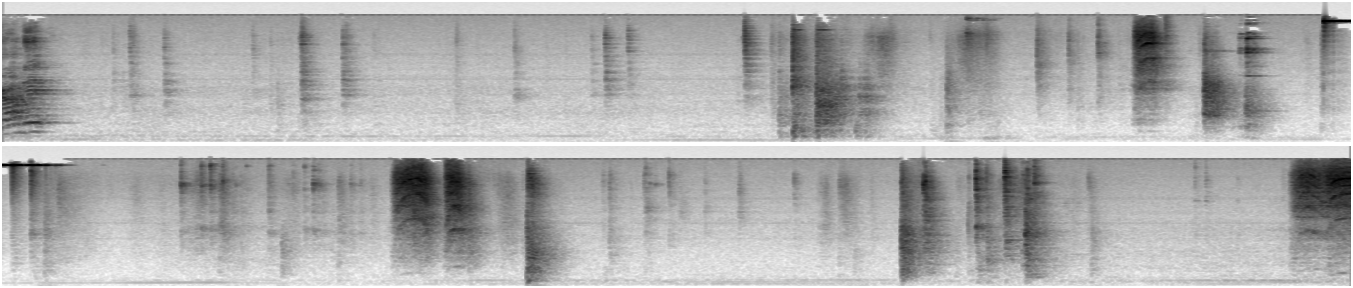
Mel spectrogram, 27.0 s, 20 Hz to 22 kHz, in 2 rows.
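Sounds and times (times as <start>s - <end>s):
tools and parts clattering: 12.0s - 14.3s.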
